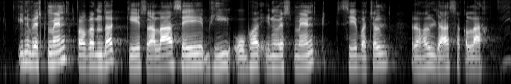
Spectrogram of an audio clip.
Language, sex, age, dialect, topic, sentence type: Bhojpuri, male, 25-30, Western, banking, statement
